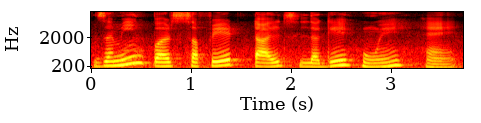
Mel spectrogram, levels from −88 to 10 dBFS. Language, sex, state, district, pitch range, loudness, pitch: Hindi, female, Uttar Pradesh, Lucknow, 185-245 Hz, -16 LUFS, 205 Hz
